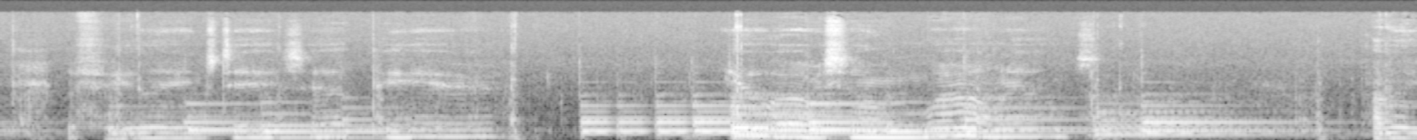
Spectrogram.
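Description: Synthesizer keyboard playing slow sustained chords with a melody line moving above them. The sound drops away briefly about five seconds in, then the chords come back.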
